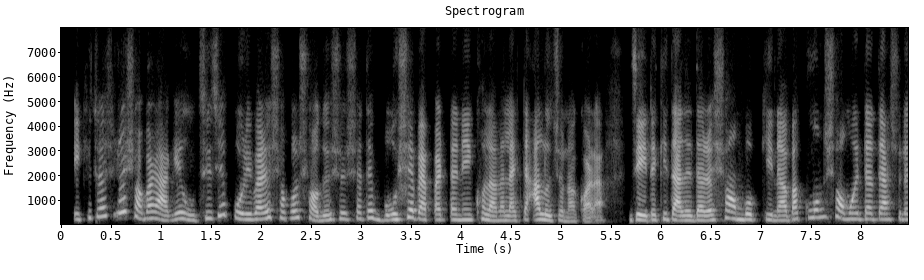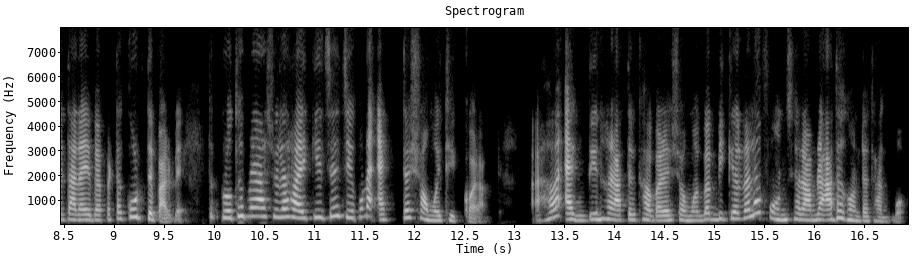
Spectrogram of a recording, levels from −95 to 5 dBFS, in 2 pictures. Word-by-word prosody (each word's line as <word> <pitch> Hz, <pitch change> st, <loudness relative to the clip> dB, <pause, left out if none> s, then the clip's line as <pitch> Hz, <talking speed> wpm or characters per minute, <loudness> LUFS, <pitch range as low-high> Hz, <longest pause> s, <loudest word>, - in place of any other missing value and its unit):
এক্ষেত্রে 285 Hz, +9 st, -5 dB
আসলে 485 Hz, +6 st, -2 dB
সবার 260 Hz, 0 st, +1 dB
আগে 220 Hz, +6 st, -5 dB, 0.2 s
উচিত 265 Hz, +9 st, -7 dB
যে -, -, 0 dB
পরিবারের 240 Hz, +4 st, +1 dB
সকল 275 Hz, +2 st, -2 dB
সদস্যের 215 Hz, +6 st, -2 dB
সাথে 285 Hz, +3 st, -2 dB
বসে 225 Hz, +9 st, +1 dB
ব্যাপারটা 215 Hz, 0 st, +1 dB
নিয়ে 215 Hz, 0 st, 0 dB
খোলামেলা 185 Hz, -5 st, 0 dB
একটা 180 Hz, -, -4 dB
আলোচনা 190 Hz, -7 st, -1 dB
করা। -, -, 0 dB, 0.3 s
যে 215 Hz, -, +1 dB
এটা 205 Hz, +2 st, -2 dB
কি 235 Hz, -, -4 dB
তাদের 190 Hz, 0 st, +5 dB
দ্বারা 190 Hz, +1 st, +3 dB
সম্ভব 225 Hz, -5 st, +3 dB
কিনা 200 Hz, -3 st, -1 dB
বা 235 Hz, -, +4 dB
কোন 310 Hz, +1 st, -2 dB
সময়টাতে 240 Hz, -2 st, 0 dB
আসলে 225 Hz, -1 st, -6 dB
তারা 210 Hz, -1 st, +4 dB
এই -, -, -1 dB
ব্যাপারটা 215 Hz, +5 st, -4 dB
করতে 285 Hz, -6 st, +3 dB
পারবে? -, -, +1 dB, 0.3 s
তো -, -, -10 dB
প্রথমে 350 Hz, +5 st, +1 dB
আসলে 325 Hz, -1 st, -1 dB
হয় 285 Hz, -2 st, +7 dB
কী 310 Hz, -, -2 dB
যে, 355 Hz, -, -1 dB
যেকোনো 330 Hz, +5 st, +1 dB
একটা 220 Hz, +7 st, -5 dB
সময় 190 Hz, -6 st, +1 dB
ঠিক 175 Hz, -2 st, -6 dB
করা। -, -, -3 dB, 0.5 s
আহা -, -, -2 dB, 0.2 s
একদিন 225 Hz, +2 st, -3 dB
হয় 230 Hz, -, +1 dB
রাতের 210 Hz, +1 st, -2 dB
খাবারের 190 Hz, -1 st, +1 dB
সময় 185 Hz, -1 st, -3 dB
বা -, -, +1 dB
বিকেলবেলা 265 Hz, -, 0 dB
ফোন 250 Hz, -6 st, -2 dB
ছাড়া 225 Hz, -3 st, 0 dB
আমরা 215 Hz, +1 st, +2 dB
০.৫ 280 Hz, +7 st, +1 dB
ঘন্টা 175 Hz, -4 st, -2 dB
থাকব। 155 Hz, -1 st, -10 dB
225 Hz, 205 wpm, -25 LUFS, 200-270 Hz, 0.5 s, হয়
